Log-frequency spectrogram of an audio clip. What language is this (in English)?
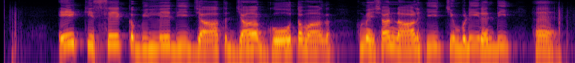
Punjabi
